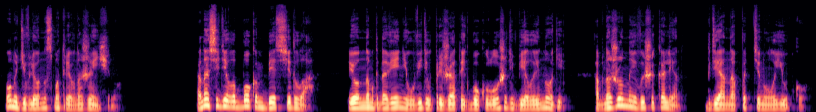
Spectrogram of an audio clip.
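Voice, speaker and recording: Guy reading an adventure audiobook, steady even voice, mid pitch. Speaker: audiobook narrator. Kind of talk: scripted narration.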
